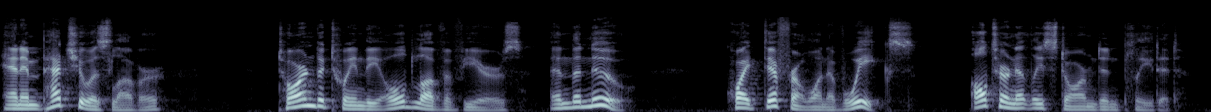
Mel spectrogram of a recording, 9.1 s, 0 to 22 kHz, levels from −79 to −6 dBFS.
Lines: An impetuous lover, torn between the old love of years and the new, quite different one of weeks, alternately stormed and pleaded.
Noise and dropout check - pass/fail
pass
